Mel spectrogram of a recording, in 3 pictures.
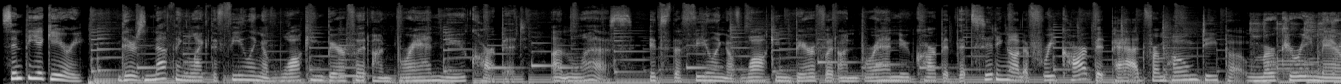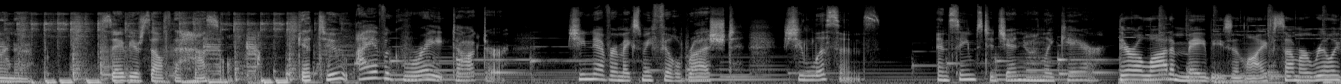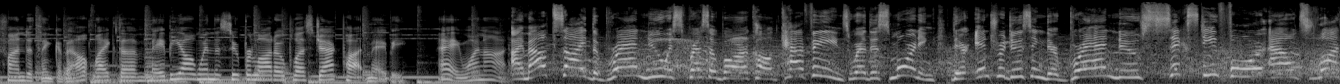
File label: Commercial; voice demo production samples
